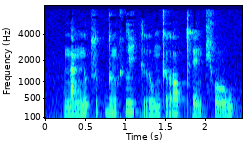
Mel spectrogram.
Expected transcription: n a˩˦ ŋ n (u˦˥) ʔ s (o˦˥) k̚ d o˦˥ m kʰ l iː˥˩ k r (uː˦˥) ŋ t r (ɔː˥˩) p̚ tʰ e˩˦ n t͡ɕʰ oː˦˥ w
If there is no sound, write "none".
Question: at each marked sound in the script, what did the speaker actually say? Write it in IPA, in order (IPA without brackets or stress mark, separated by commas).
u˦˥, u˦˥, uː˦˥, ɔː˥˩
